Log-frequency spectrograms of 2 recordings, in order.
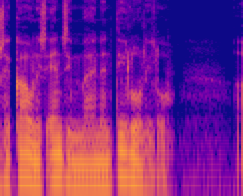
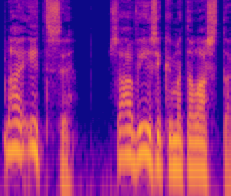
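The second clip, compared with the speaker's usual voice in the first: much higher mocking squeal; jeering; 11 semitones higher than usual. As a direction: squeak it out as a jeer. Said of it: "ilkkui Muttisen Aapeli". (kimeä pilkallinen ilkkuminen)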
